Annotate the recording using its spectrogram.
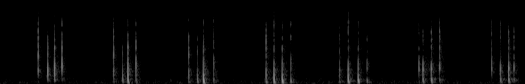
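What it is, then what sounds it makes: Small cardboard box tapped with fingernails. A small, hollow, rigid white cardboard AirPods box, held in one hand, is tapped with long nails. The tapping comes in seven evenly spaced bursts of three or four quick, dry clicks each, with a hollow low thump under the bright taps and short quiet gaps between bursts.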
